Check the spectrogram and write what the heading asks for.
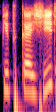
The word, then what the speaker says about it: Підкажіть: And we say, підкажіть, будь ласка, як Got дійти о доїхати до, and we say where.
